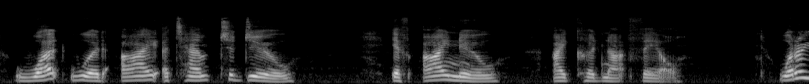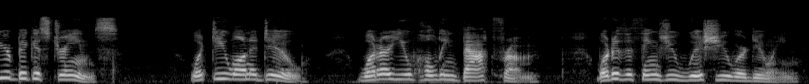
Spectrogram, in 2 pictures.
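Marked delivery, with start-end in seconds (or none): 0.2-6.8 measured, slow, deliberate reading, each word spaced out. A speaker rereads a question so listeners can write it down, reading slowly. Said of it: "I'm going to read that slowly again".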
